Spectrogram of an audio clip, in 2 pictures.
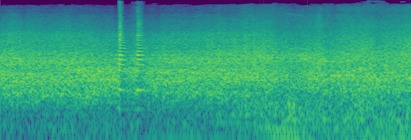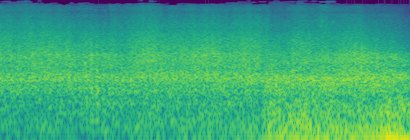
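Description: Passing trains at speed: a rake of coaches, then a modern express on the adjacent track, giving a steady rush of wheel and air noise with some clickety-clack. Two short, sharp toots about a second in.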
